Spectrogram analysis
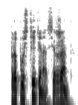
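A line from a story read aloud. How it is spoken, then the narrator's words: Angry command. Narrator (Russian): сердито приказал морской пехотинец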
